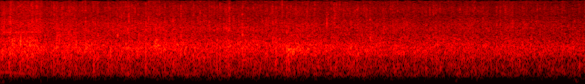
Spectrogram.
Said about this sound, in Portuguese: Pode dar mais um aplauso para ele, ele merece. Ele merece.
